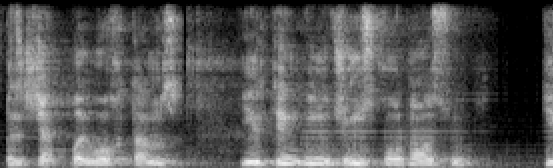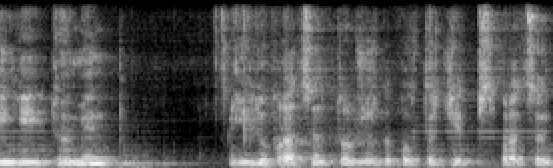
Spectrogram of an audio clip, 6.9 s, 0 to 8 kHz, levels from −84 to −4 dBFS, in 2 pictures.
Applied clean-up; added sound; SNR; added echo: neural separator model SepFormer DNS4.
